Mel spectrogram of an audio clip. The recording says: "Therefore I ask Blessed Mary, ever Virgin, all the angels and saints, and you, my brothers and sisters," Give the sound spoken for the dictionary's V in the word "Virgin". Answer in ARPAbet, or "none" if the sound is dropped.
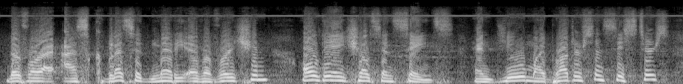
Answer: V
